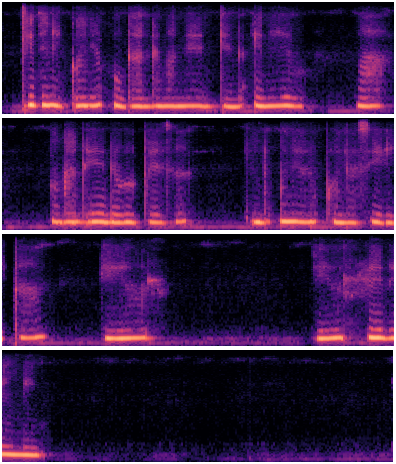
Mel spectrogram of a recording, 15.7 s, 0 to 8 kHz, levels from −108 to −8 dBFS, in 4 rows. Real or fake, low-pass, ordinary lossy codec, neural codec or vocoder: fake; 7.2 kHz; Opus, 32 kbps; codec, 24 kHz, 0.9 kbps, WavTokenizer, medium music audio release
